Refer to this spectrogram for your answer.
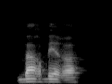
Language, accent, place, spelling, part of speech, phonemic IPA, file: French, France, Lyon, barbera, verb, /baʁ.bə.ʁa/, LL-Q150 (fra)-barbera.wav
- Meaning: third-person singular simple future of barber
